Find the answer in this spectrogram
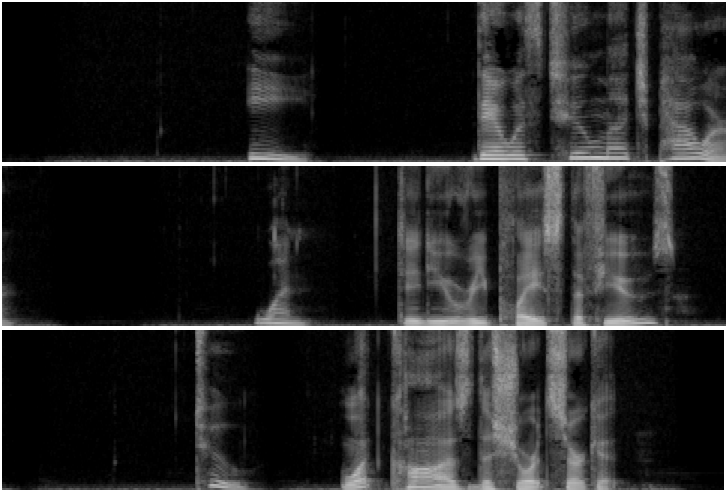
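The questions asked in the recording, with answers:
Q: There was too much power.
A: 2: What caused the short circuit?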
